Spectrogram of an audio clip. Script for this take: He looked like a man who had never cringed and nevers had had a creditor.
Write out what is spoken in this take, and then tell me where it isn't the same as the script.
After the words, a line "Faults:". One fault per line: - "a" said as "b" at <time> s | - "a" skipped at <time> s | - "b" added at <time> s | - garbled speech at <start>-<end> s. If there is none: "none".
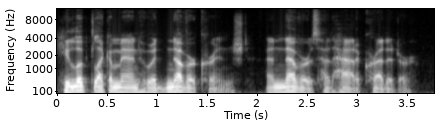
He looked like a man who had never cringed and nevers had had a creditor.
Faults:
none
